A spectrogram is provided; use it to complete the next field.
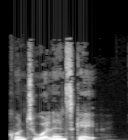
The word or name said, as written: kontorlandskab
